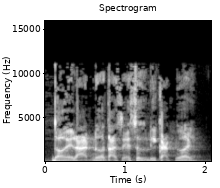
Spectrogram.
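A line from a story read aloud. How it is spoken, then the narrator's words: Contemptuous. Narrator (Vietnamese): khinh thường nói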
